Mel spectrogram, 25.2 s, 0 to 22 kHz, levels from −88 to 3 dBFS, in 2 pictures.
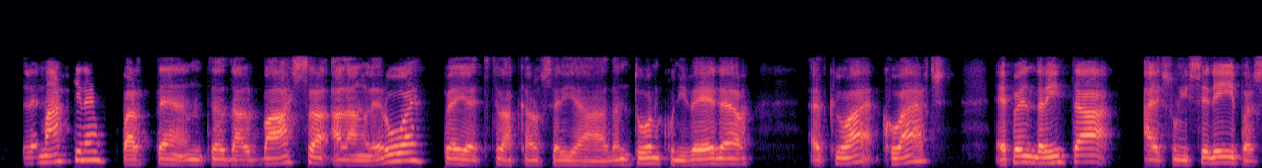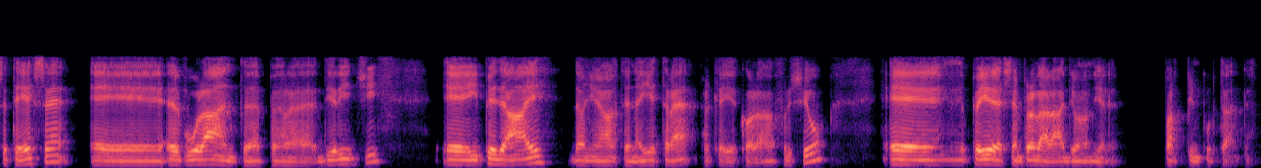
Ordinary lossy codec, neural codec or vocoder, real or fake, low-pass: none; codec, 16 kHz, 8 kbps, FunCodec, trained on Chinese and English, 25 frames a second; fake; 5.4 kHz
